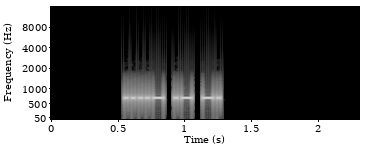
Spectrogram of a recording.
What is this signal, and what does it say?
Morse code, heard as a keyed tone, about 44 wpm, 700 Hz. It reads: 4AN
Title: All Cut Numbers - 3-Digit 45wpm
